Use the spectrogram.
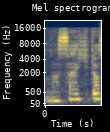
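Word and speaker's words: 正広: 正しいに広いと書いて、まさひろさんの包丁で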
